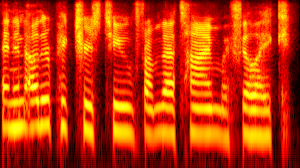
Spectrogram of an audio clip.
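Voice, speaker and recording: A woman's voice: mid-range voice, steady tone, normal speed, darkish tone, no echo. Reflective Swedish-born woman, muffled dry audio. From Sweden. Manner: reflective, thoughtful, with light laughs. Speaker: podcast guest. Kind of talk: candid personal interview.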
